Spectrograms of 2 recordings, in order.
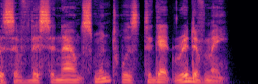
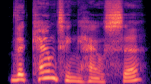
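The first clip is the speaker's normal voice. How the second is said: put-on higher, timid questioning child; lightly voiced small boy, unsure; puzzled young boy; 9 semitones higher than usual. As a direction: echo it back in bewilderment. Young David repeating, puzzled.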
